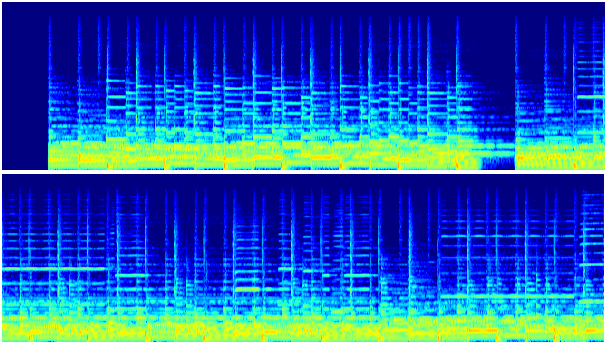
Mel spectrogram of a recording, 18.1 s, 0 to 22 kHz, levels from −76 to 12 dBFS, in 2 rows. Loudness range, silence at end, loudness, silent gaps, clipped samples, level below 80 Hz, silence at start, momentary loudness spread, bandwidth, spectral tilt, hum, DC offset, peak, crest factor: 1 LU; 0 s; -21 LUFS; none; under 0.1%; -30 dBFS; 0.7 s; 2 LU; 16 kHz; -7.5 dB/octave; none; under 0.1%; -6 dBFS; 14 dB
